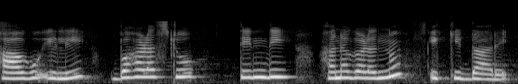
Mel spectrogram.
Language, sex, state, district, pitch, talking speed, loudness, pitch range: Kannada, female, Karnataka, Bidar, 310 Hz, 70 wpm, -14 LUFS, 285-345 Hz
